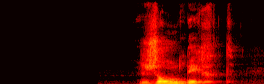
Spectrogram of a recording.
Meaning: sunlight
- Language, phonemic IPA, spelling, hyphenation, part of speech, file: Dutch, /ˈzɔn.lɪxt/, zonlicht, zon‧licht, noun, Nl-zonlicht.ogg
